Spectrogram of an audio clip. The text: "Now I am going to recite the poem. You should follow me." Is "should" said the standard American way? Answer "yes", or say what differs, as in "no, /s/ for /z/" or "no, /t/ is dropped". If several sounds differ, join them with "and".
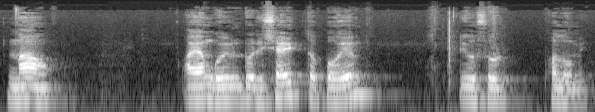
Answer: no, /s/ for /ʃ/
